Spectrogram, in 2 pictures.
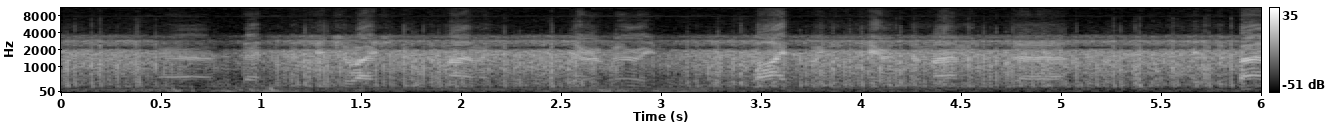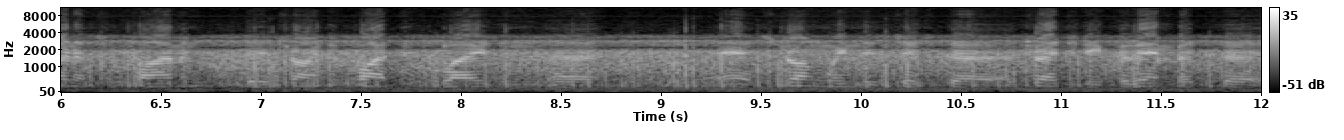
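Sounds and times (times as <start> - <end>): telephone line hiss: 0.0 - 12.0
man speaking over telephone: 0.4 - 12.0.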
